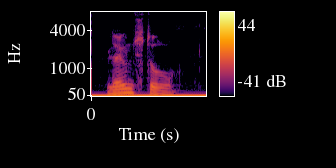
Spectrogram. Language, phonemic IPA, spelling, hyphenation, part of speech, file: Dutch, /ˈløːn.stul/, leunstoel, leun‧stoel, noun, Nl-leunstoel.ogg
- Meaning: armchair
